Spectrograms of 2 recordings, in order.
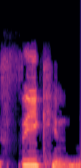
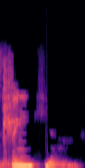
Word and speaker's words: seeking: And you should pay attention to seeking, not n. There is no phonetic syllable n. Seeking. Seeking. Yes, perfect. Yeah, not thinking.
